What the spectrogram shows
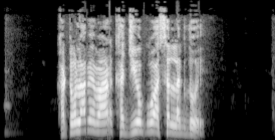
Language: Gurgula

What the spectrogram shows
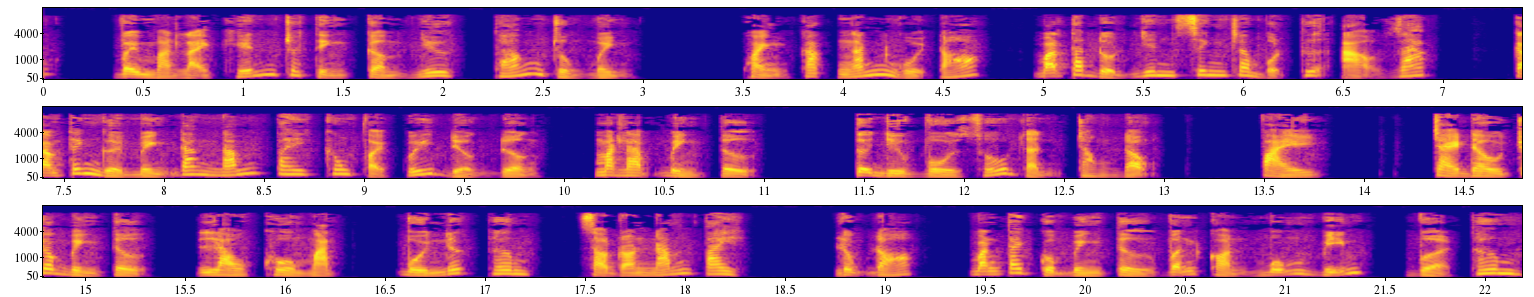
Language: Vietnamese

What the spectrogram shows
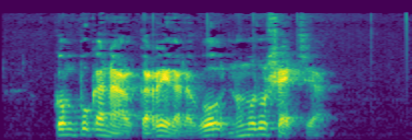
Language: Catalan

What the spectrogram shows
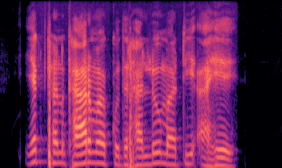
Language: Chhattisgarhi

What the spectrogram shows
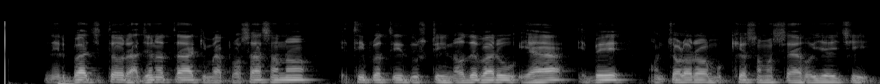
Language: Odia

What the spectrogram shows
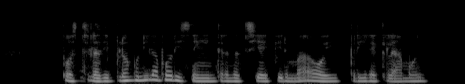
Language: Esperanto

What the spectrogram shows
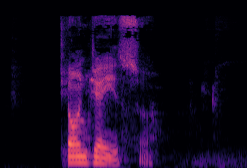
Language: Portuguese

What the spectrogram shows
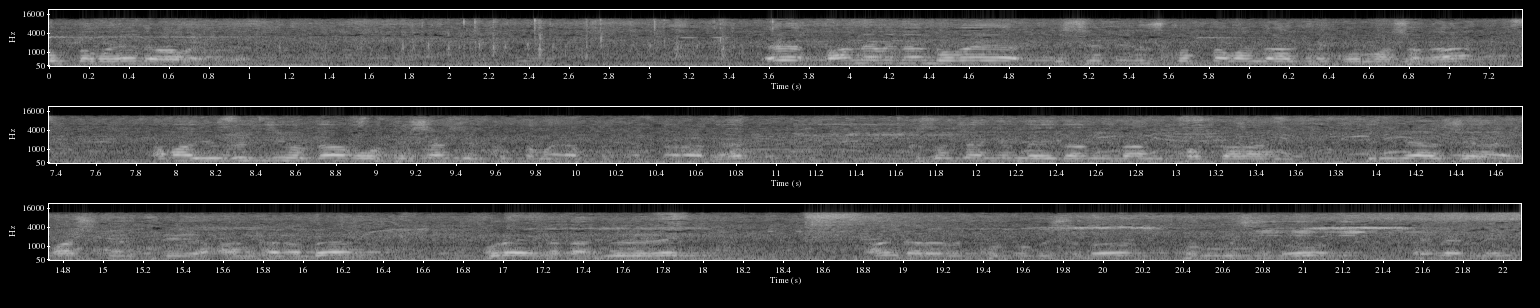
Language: Turkish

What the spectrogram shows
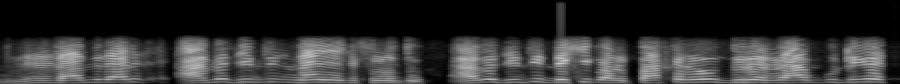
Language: Odia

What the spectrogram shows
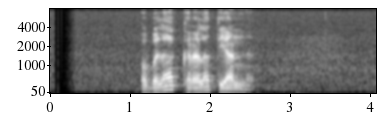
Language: Sinhala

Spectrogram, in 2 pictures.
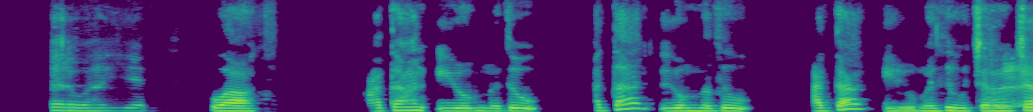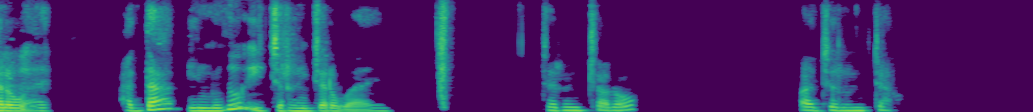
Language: Somali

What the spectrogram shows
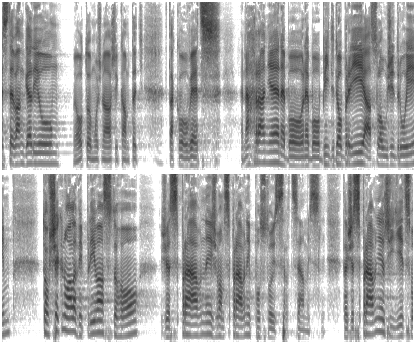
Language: Czech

